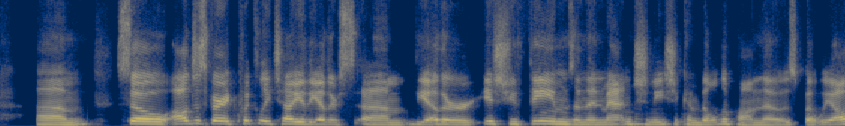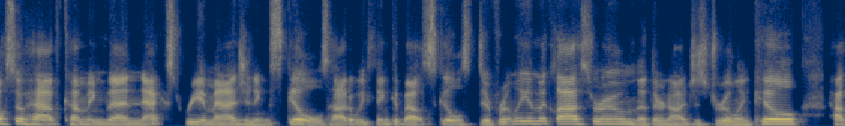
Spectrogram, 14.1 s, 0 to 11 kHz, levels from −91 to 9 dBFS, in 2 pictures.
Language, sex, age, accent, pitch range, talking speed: English, female, 30-49, American, 180-215 Hz, 215 wpm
